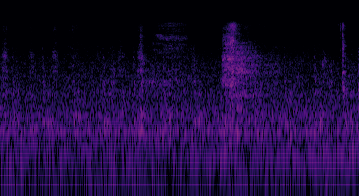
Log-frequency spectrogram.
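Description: Near silence, with faint room tone and a low steady hum. A little under three seconds in comes one short, breathy puff of air, a person blowing out a breath.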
